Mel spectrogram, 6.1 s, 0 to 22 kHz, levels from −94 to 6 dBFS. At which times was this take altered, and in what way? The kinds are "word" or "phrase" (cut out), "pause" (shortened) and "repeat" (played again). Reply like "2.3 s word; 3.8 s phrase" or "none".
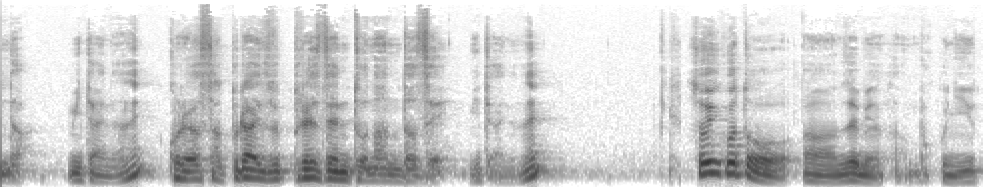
1.0 s pause; 4.2 s pause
